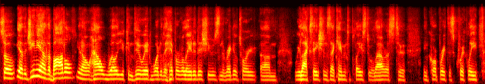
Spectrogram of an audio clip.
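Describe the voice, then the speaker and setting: Against a quiet background, a man speaks at a very fast pace in a fairly high pitch, the sound dry and close with no echo. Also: ordinary pitch variation, big swings in loudness. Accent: New York. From New York. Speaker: cardiologist, health system leader. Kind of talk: interview. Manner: many filler words (um, you know).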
